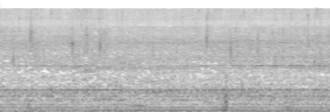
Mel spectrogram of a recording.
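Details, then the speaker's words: Shimizu automatic water pump after adjusting the pressure-switch screw: water rushes from the open tap over a steady hum, no rattle or surging, and the pump now shuts off automatically when the tap closes; normal operation. "Oke mesin sudah mati sobat artinya otomatis untuk mesin pompa air ini sudah baik mesin otomatis mati ketika keran"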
